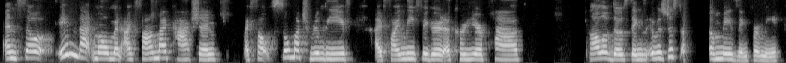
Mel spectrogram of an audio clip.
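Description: Woman from Singapore, thirties, interview guest, earnest and enthusiastic, somewhat high voice, emphatic storytelling. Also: normal speed, darkish tone. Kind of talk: personal storytelling in conversation.

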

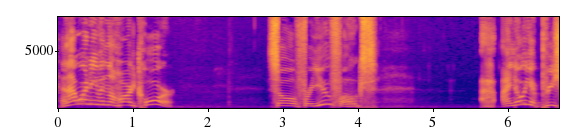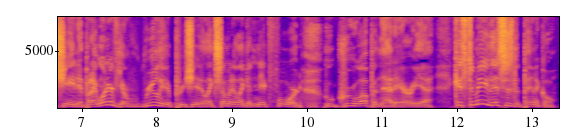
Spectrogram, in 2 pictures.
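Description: A man's voice: high voice, sing-song, normal speed, no room sound, clean studio sound. A middle-aged man with a New Jersey accent, talking sports off the cuff in a rambling, emphatic, conversational way as a radio host. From New Jersey, later Arizona. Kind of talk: unscripted sports talk.

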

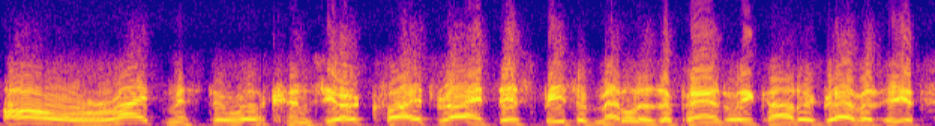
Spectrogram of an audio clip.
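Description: An actor playing a ruthless, ambitious tycoon, curt and commanding, in an old-time radio drama. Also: male voice, a little high, a little slow. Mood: brisk, commanding. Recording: noisy, muffled old radio broadcast.

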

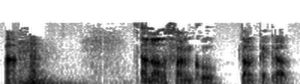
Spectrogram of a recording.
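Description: A man's voice: sits low, steady tone, a little slow, a bit bright, slightly rough, muffled recording. A young man, a journalist guest telling stories animatedly on a podcast, laughing often and acting out quotes. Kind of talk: casual podcast conversation.

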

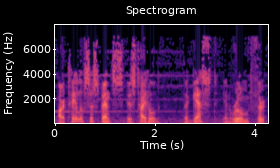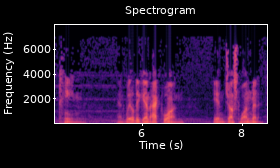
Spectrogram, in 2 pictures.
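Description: A man with a very deep voice hosts and narrates a vintage radio suspense show. He sounds theatrical and knowing, with pauses for effect and a pitch that swings widely. The recording is dull and muffled, with faint music beneath. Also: big pitch swings, dark tone, slightly rough. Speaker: host narrator. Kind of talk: radio drama host narration.

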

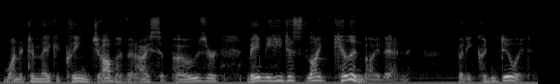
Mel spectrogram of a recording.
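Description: A man reading an audiobook, voicing a big rough-spoken groundskeeper who talks in homely, clipped speech. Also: medium pitch, expressive, moderate pace, darkish tone. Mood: worried storytelling. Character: big rough-spoken male groundskeeper, gruff but kind. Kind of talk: audiobook character voice.

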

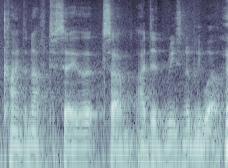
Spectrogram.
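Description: An older man from South Africa, a banker who tells his life story in an interview, speaking in a halting, thoughtful way and chuckling now and then. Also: completely flat delivery. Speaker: guest, banker. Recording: roomy with faint rumble.

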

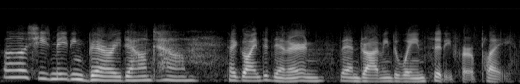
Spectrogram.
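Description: A woman's voice: lowish voice, lively intonation, normal speed, fairly bright tone, poor audio. Lilting, motherly radio-serial figure. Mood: concerned. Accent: American. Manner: motherly, teasing. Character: affectionate, teasing mother of a grown daughter. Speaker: radio drama actress. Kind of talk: old-time radio serial acting. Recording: vintage radio recording.

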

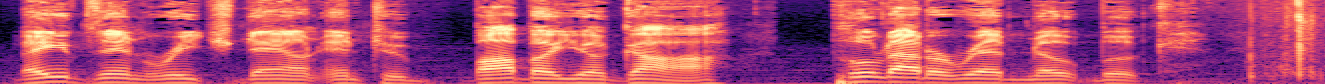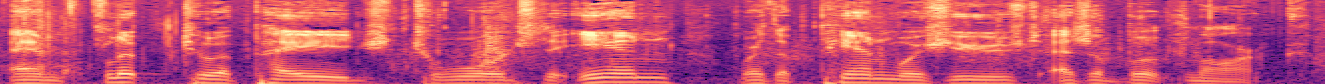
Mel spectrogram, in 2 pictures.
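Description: A man's voice: on the low side, unhurried, noisy background. A man narrating a scripted radio drama as its storyteller.

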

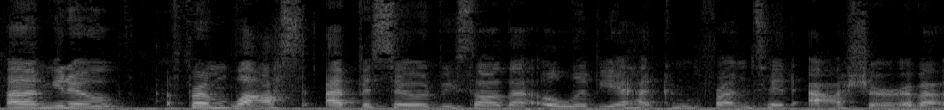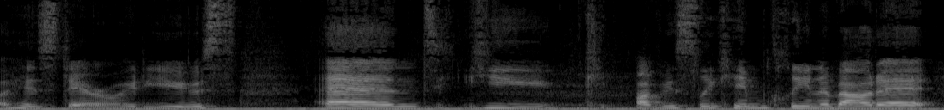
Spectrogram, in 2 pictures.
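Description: A woman's voice: mid-range voice, little pitch movement, normal speed, slight background noise. A woman from Texas hosting a talk show, asking long questions and recapping episodes in an upbeat way. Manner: upbeat, asks long questions, laughs easily. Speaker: host.

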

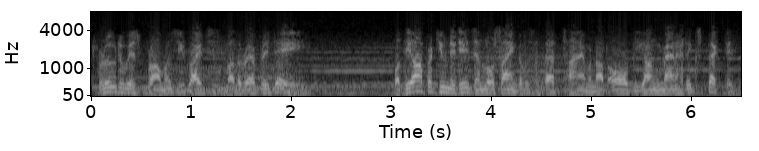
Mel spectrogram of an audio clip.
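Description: A man's voice: mid-range voice, expressive, quick pace. A man announces and narrates in the dramatic style of 1930s radio. His mid-range voice is emphatic and scripted, heard over music on a muffled old recording.

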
